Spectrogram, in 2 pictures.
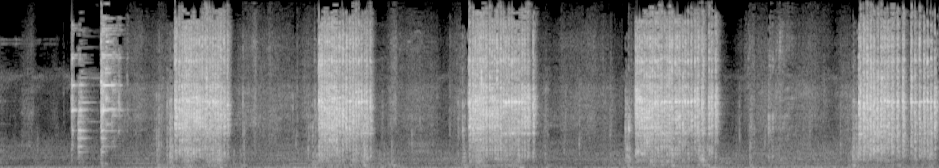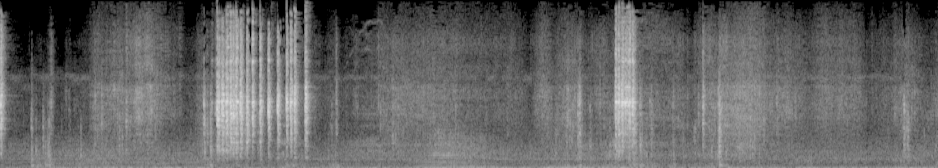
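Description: Hand ratchet tightening an engine mount bolt on a Jeep Renegade, a series of short, crisp clicking bursts in an uneven rhythm, close and fairly loud, with quiet pauses between strokes.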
